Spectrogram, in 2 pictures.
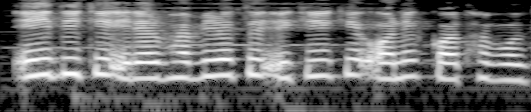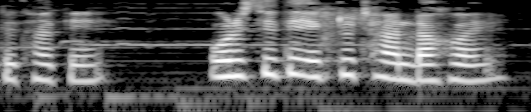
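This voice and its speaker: A woman narrator with a high-pitched voice tells a scripted romantic story, with faint music underneath. She reads as a storyteller, line by line. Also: a little mellow.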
